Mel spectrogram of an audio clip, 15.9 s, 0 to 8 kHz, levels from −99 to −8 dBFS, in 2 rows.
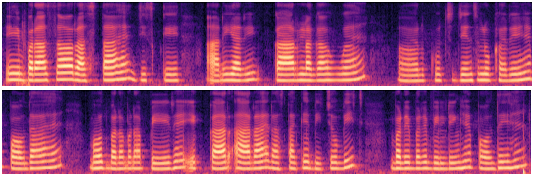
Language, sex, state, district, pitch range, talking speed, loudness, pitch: Hindi, female, Chandigarh, Chandigarh, 210-225 Hz, 155 wpm, -16 LUFS, 215 Hz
